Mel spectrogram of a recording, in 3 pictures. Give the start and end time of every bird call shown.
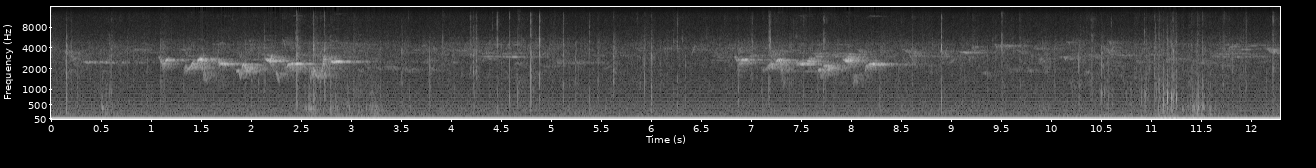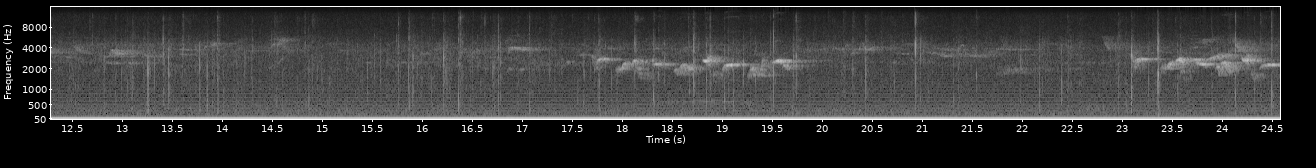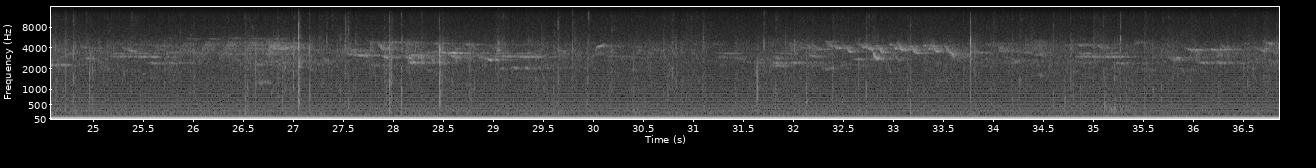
0.3s-0.8s: Iiwi (Drepanis coccinea)
1.1s-3.2s: Red-billed Leiothrix (Leiothrix lutea)
4.3s-5.0s: Iiwi (Drepanis coccinea)
6.8s-8.6s: Red-billed Leiothrix (Leiothrix lutea)
11.6s-12.2s: Iiwi (Drepanis coccinea)
17.6s-20.1s: Red-billed Leiothrix (Leiothrix lutea)
23.1s-24.8s: Red-billed Leiothrix (Leiothrix lutea)
25.2s-26.1s: Iiwi (Drepanis coccinea)
25.9s-27.0s: Hawaii Amakihi (Chlorodrepanis virens)
28.1s-29.7s: Apapane (Himatione sanguinea)
32.3s-33.6s: Hawaii Akepa (Loxops coccineus)
34.7s-35.5s: Iiwi (Drepanis coccinea)
35.8s-36.6s: Iiwi (Drepanis coccinea)

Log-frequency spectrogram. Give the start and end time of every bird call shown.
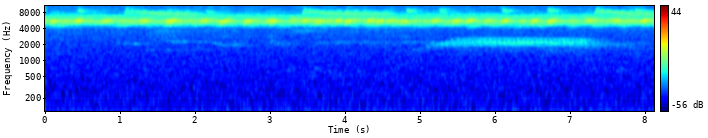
4.7s-8.1s: Plumbeous Antbird (Myrmelastes hyperythrus)

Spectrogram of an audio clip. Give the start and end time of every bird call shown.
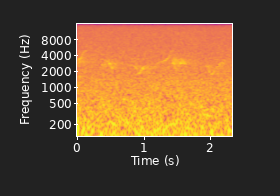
0.0s-1.6s: Hutton's Vireo (Vireo huttoni)
0.0s-2.3s: American Robin (Turdus migratorius)

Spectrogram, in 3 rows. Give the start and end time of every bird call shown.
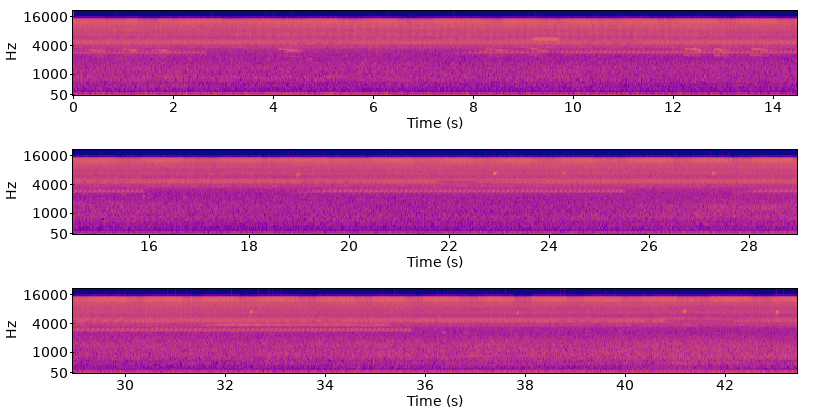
0.0s-4.9s: Blue Jay (Cyanocitta cristata)
8.0s-14.2s: Blue Jay (Cyanocitta cristata)
18.7s-27.6s: Black-capped Chickadee (Poecile atricapillus)
32.4s-43.4s: Black-capped Chickadee (Poecile atricapillus)

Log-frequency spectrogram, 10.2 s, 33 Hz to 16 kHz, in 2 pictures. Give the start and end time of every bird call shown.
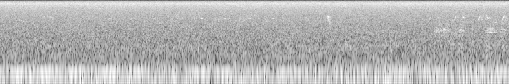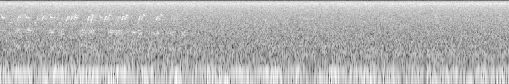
4.3s-7.1s: Erckel's Francolin (Pternistis erckelii)
4.5s-6.8s: Hawaii Amakihi (Chlorodrepanis virens)

